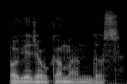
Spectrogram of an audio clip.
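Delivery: plain reading voice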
